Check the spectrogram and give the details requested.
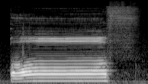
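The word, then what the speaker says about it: قاف: Okay, let's pronounce it as alif in the middle, ends with the fa sound. Qaf, Okay, so where does this come from?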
